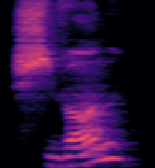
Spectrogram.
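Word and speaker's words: Siobhan: Et ils ont une cousine qui s'appelle Shivan, mais ça s'écrit Sioban.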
